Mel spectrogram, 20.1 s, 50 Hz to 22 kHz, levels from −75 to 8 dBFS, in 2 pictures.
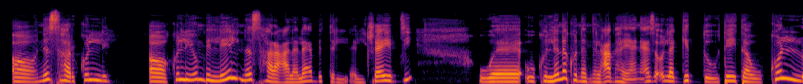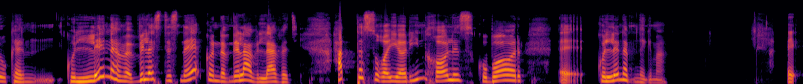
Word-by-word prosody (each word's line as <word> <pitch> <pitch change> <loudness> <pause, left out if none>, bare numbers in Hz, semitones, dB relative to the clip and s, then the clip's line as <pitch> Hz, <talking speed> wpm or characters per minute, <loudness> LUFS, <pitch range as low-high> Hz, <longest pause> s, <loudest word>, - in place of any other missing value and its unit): آه، 175 -2 -1
نسهر 235 -2 +2
كل 250 -1 -2 0.5
آه، 190 -2 +3
كل 275 +10 +1
يوم 270 +1 0
بالليل 260 +8 +2
نسهر 245 -7 0
على 155 -1 -1
لعبة 200 +2 -4
ال 150 -4 -11
الشايب 210 +9 0
دي 275 +8 -5 0.8
و 175 +1 0 0.5
وكُلّنا 215 - +1
كُنّا 250 -11 -3
بنلعبها، 180 +1 -1
يعني 145 +1 -5
عايزة 200 +2 -2
أقول 215 - -4
لك 200 -4 0
جِدّو 175 -5 -4
وتيتة 205 +1 -1
وكُلّه 245 - 0
كان 185 +8 -6
كُلّنا 210 - +3
بِلا 270 +12 +2
استثناء 235 +5 -1
كُنّا 225 -7 0
بنلعب 220 +2 +2
اللعبة 170 0 +1
دي. 160 - -12 0.4
حتّى - - +1
الصغيرين 215 - +1
خالص، 235 +1 +1
كبار 220 +4 +1 0.5
آآ - - -1 0.3
كُلّنا 235 +6 +3
بنجمع. 140 - -11 1.5
أ - - +2
210 Hz, 120 wpm, -17 LUFS, 180-250 Hz, 1.5 s, آه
